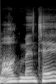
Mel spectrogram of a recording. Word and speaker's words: Augmentée: cartoonist from Los Angeles and uh I'm I'm augmente is that the pronunciation yeah okay I've been saying it wrong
